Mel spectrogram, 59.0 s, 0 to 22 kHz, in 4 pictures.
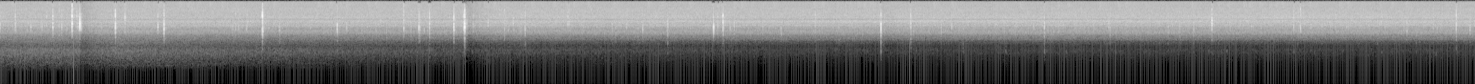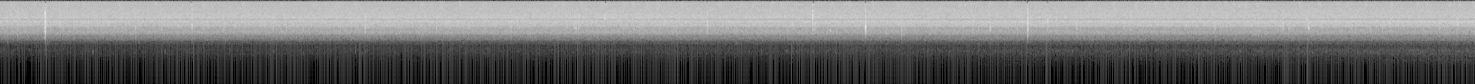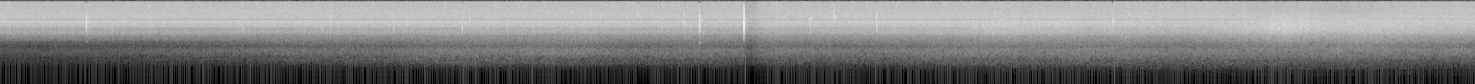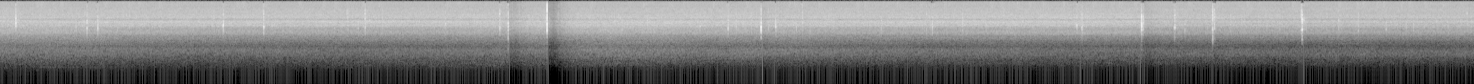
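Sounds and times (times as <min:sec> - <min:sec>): wood fire hissing: 0:29.8 - 0:58.6.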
